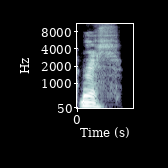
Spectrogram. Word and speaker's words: Mec: Is it Mec? Mec, yeah. Mech. Okay, like a CH in English or German.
